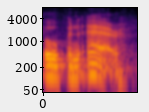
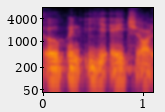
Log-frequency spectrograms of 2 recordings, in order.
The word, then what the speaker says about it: openEHR: word someone will say open air and that is the same as open ehr that's just two ways of pronouncing it's to confuse everybody so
